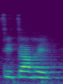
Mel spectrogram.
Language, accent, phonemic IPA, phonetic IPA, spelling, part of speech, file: Armenian, Eastern Armenian, /t͡sit͡sɑˈʁel/, [t͡sit͡sɑʁél], ծիծաղել, verb, Hy-ծիծաղել.ogg
- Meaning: to laugh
